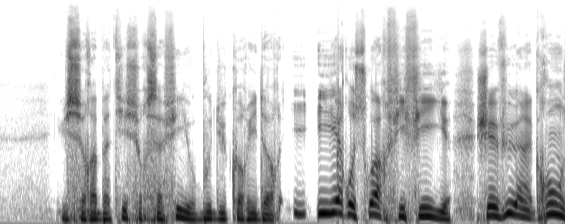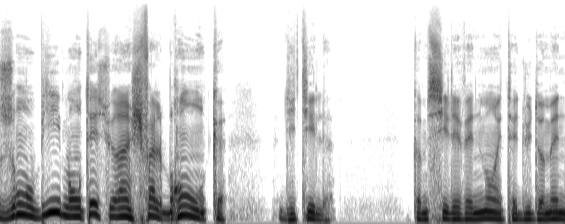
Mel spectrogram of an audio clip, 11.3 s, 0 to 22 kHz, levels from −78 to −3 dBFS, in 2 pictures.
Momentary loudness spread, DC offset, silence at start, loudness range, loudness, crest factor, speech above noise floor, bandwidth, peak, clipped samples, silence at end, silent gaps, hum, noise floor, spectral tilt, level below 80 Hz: 9 LU; 0.2%; 0.6 s; 5 LU; -14 LUFS; 12 dB; 46 dB; 15 kHz; 0 dBFS; under 0.1%; 0 s; none; none; -58 dBFS; -7 dB/octave; -36 dBFS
